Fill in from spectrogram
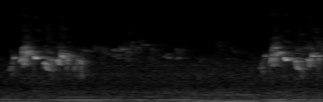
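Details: Baghdadi-style song of an untrained bulbul: a brisk, chattering warble, a soft fading tail, and another bright phrase starting after about two and a half seconds.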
